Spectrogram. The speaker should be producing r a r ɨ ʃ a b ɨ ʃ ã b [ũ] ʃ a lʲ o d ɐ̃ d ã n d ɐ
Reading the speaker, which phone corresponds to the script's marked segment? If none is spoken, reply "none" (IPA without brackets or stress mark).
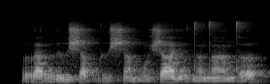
õ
